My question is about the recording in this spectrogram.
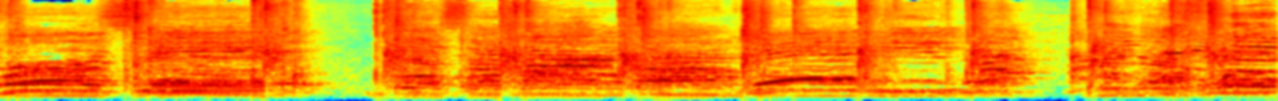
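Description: Group of party guests singing a birthday song together with steady hand-clapping in time, with two short breaks between phrases.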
